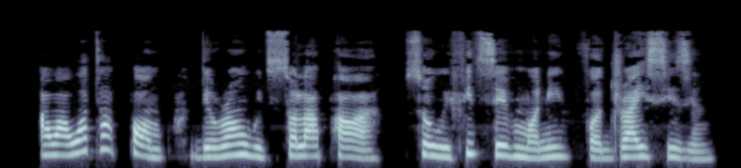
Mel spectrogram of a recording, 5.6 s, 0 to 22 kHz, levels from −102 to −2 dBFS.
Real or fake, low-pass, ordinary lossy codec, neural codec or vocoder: real; 14.4 kHz; MP3, 48 kbps; none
